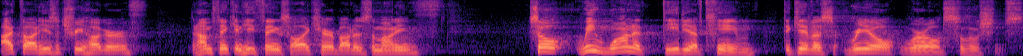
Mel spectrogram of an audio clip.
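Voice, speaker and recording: A man with a normal speaking voice talks at a moderate pace in an American accent. His pitch is fairly high and his intonation lively. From United States. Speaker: former corporate sustainability executive. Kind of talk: conference talk.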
